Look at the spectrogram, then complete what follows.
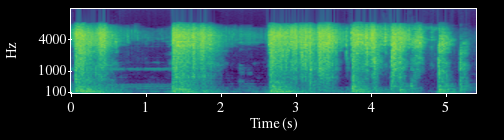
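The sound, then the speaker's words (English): A heavy barbell smashes through a thin door in a series of loud impacts, about four heavy crashes spaced roughly a second apart, each followed by splintering, breaking debris and a few smaller knocks trailing off as the door collapses over a desk. “Four smashes and three torn ligaments later, the thin door collapsed over the desk, blocking it.”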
